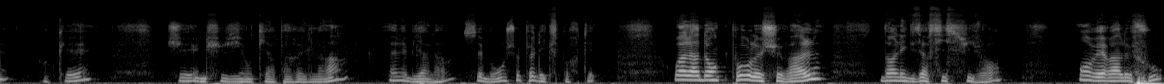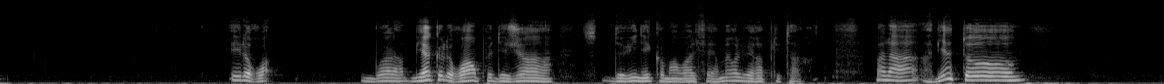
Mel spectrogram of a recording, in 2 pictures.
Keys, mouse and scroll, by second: 0.5 click, 1.1 scroll down 1, 2.6 click, 3.0 space, 3.7 scroll up 1, 4.3 right click, 6.7 click, 7.3 scroll down 1, 7.9 scroll down 1, 8.5 right click, 9.9 scroll down 1, 10.3-11.1 right drag, 12.1-14.2 right drag.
